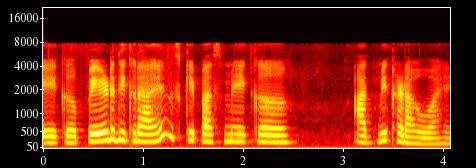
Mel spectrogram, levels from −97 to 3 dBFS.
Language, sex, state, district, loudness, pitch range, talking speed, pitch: Hindi, female, Rajasthan, Jaipur, -17 LUFS, 185-225 Hz, 190 wpm, 210 Hz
